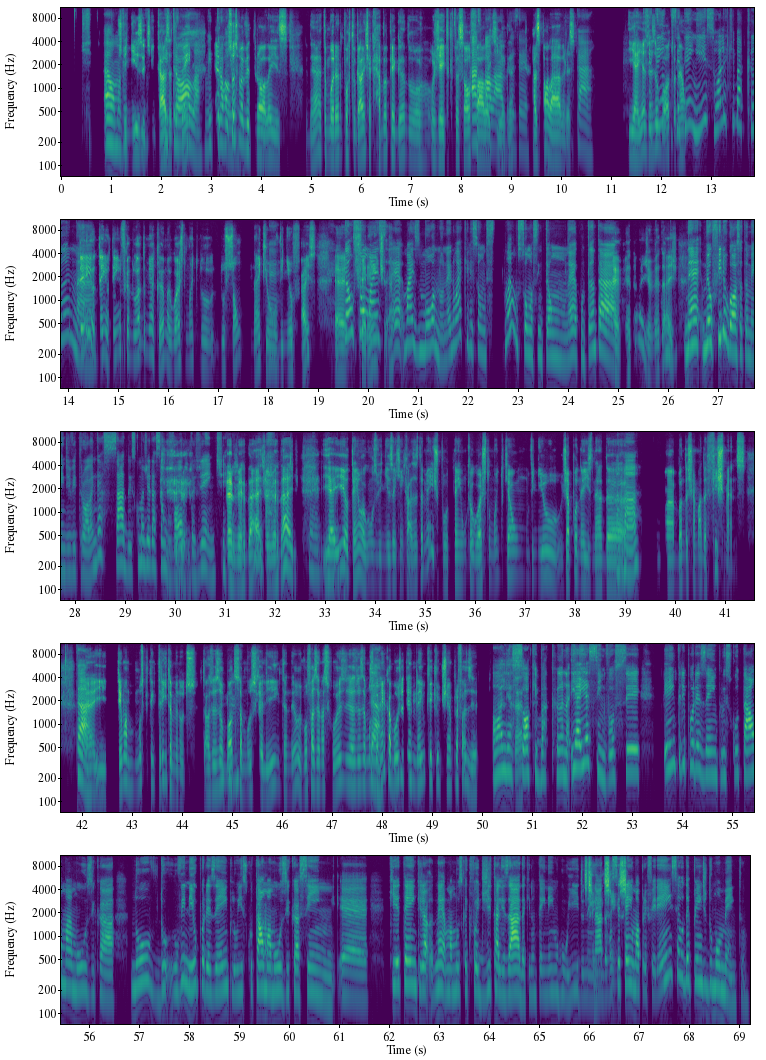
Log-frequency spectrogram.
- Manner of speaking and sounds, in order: tapping; laugh; laugh
- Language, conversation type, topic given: Portuguese, podcast, Você prefere ficar em silêncio total ou ouvir música para entrar no ritmo?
